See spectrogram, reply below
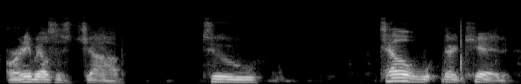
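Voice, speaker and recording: A man's voice: mid-range voice, slow pace, warm tone, slight background noise. A man hosting a podcast, reading and commenting on news casually, stumbling over words with imprecise articulation. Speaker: podcast host. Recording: dull lo-fi audio.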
